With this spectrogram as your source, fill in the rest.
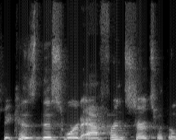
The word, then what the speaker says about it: afferent: on purpose it's it you pronounce it afferent but I like to say a ferret and the reason why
